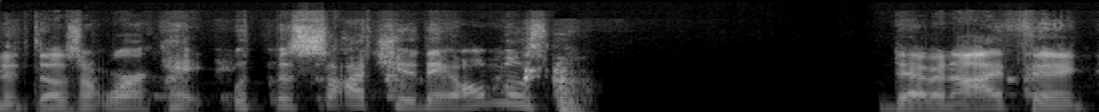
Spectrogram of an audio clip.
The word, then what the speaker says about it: Bisaccia: Between you and Chris, we'd have to work on the proper pronunciation of the Italian last names, but that would become a necessity at that point if Bisciotti hires Bisaccia, not Biscotti hiring or whatever you said.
